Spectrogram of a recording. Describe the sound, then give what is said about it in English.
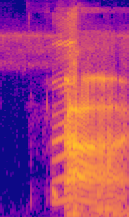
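A young boy imitates a lion's roar with one loud, drawn-out, growling vocal burst lasting under a second, rising quickly after a brief quiet moment and then slowly trailing off. “You's a lion. I want to hear your roar. Let me hear that roar.”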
